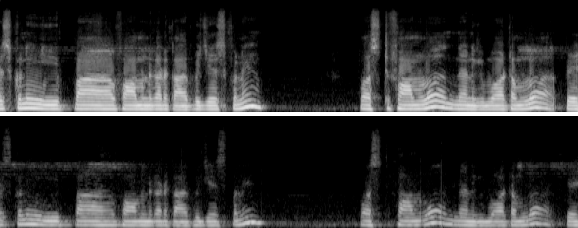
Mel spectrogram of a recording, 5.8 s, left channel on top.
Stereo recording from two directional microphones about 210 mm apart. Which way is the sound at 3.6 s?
55° left (ahead or behind).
